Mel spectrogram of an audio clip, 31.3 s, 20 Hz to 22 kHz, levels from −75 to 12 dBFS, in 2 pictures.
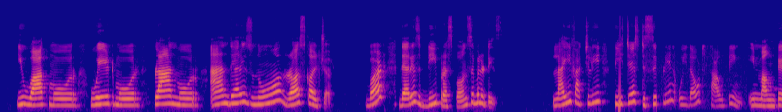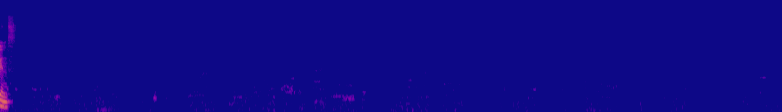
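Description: At 12.36 to 12.40 s a brief jumbled stutter cuts into the speech. It is chunks out of order: one 20 ms chunk played a chunk late, so nothing is lost, but the order is wrong.

From 13.12 to 14.93 s the speech turns dull and boxy, with nothing above 4.8 kHz, about 10 dB quieter, and with faint new background noise. There is no gap at the change. The likely cause is an input switched to a poorer device.

A longer garble follows at 22.44 to 22.52 s, where a 20 ms chunk arrived three chunks late.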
